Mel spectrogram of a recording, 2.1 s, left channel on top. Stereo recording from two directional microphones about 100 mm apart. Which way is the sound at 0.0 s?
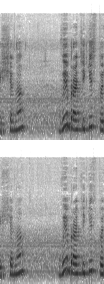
25° right (ahead or behind).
